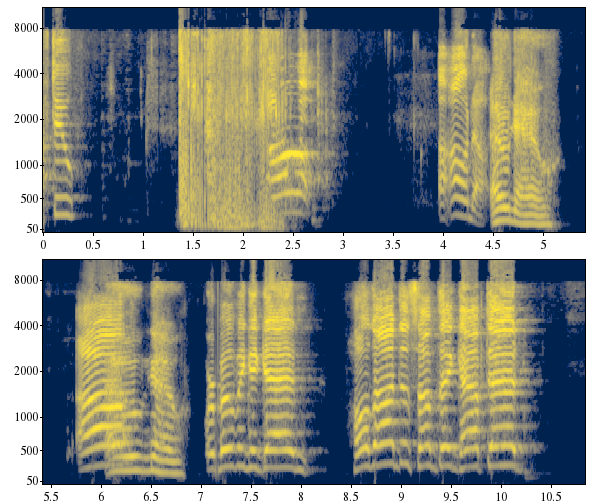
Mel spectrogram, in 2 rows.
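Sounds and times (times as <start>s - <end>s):
speech: 0.0s - 0.4s, 1.3s - 2.9s, 4.0s - 5.2s, 5.8s - 10.3s
cannon blast: 1.4s - 2.4s.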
